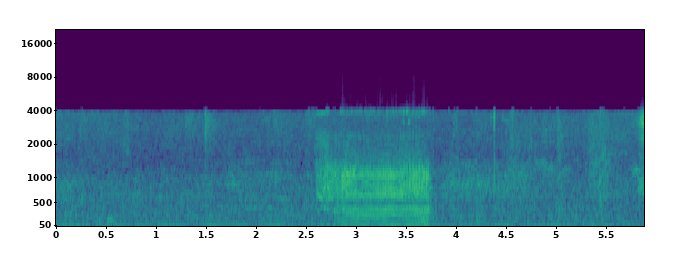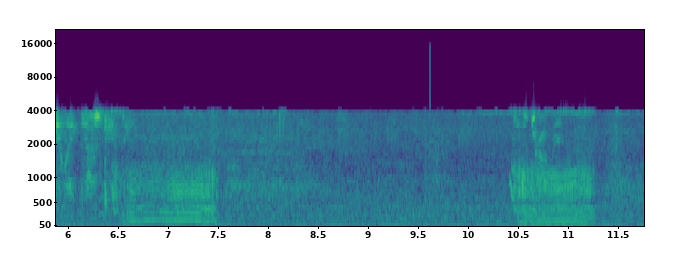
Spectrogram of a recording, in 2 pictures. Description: Bulldog snoring smells treat put in front of his face, wakes up and eats it, then goes back to sleep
